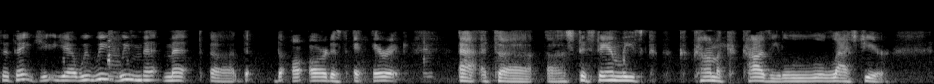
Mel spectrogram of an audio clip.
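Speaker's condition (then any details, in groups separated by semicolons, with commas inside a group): Stutter; noticeable enough that listeners might mistake it for audio problems; repeated sounds, repeated words, blocks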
